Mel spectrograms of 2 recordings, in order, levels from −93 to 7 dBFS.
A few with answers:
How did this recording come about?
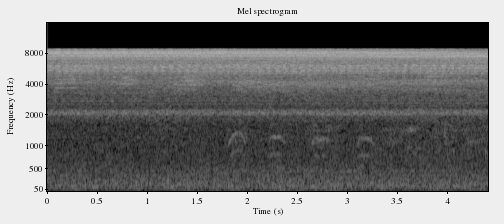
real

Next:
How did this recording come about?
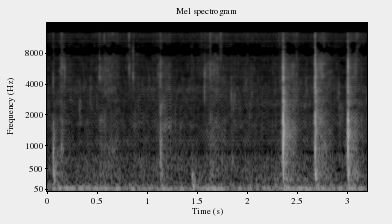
fake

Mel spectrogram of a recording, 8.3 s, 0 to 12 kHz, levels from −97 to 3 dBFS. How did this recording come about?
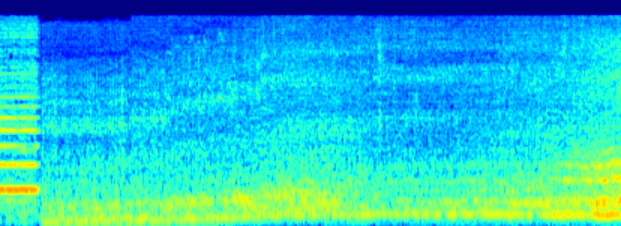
fake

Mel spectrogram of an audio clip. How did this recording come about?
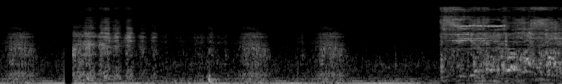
fake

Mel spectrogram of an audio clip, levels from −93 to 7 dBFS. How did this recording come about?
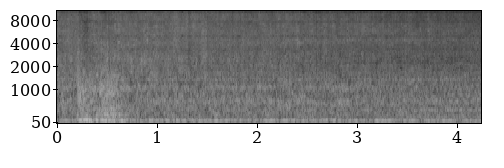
fake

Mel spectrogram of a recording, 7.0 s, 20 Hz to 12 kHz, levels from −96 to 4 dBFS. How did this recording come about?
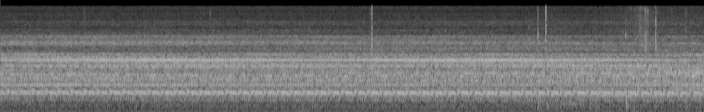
real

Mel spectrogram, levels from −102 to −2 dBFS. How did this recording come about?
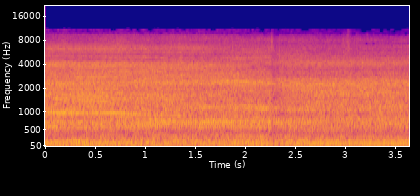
real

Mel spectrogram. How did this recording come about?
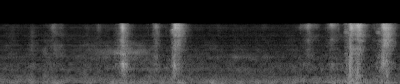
fake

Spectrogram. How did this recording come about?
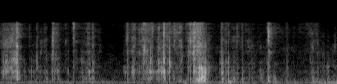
fake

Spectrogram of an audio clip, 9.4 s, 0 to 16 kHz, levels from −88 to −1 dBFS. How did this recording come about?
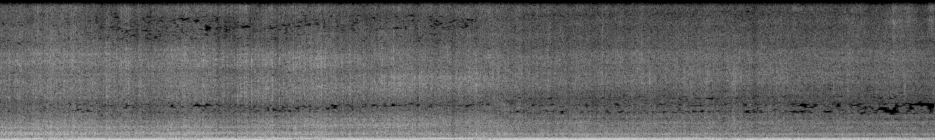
real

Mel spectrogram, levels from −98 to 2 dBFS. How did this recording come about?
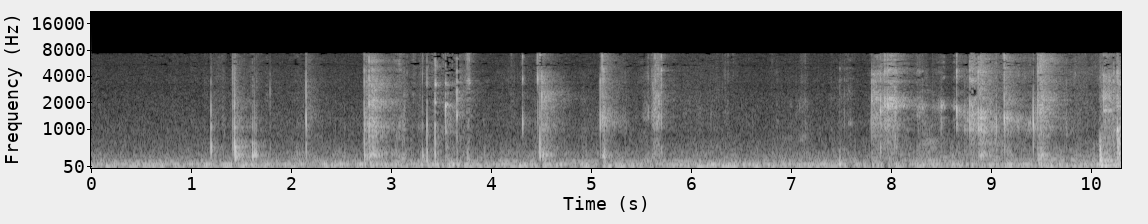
real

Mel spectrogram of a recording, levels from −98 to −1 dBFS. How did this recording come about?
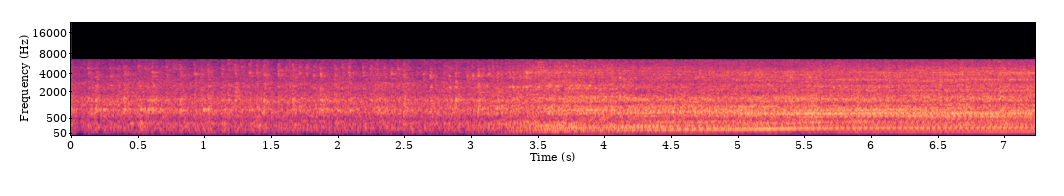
real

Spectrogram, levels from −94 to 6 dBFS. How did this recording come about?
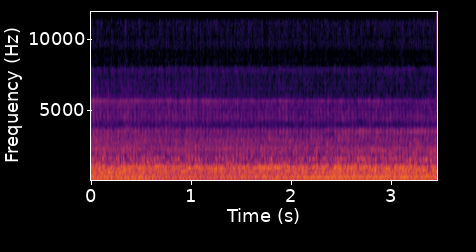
fake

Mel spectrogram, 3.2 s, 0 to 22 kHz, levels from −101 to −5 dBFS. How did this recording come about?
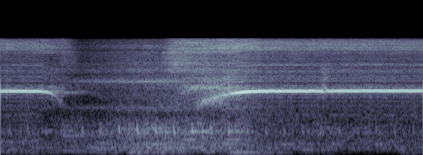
fake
